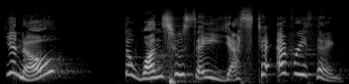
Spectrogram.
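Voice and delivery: usual speaking voice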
